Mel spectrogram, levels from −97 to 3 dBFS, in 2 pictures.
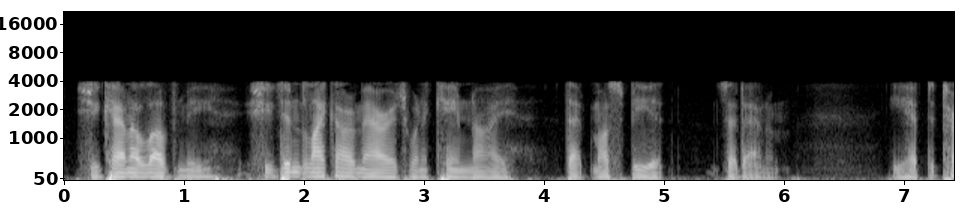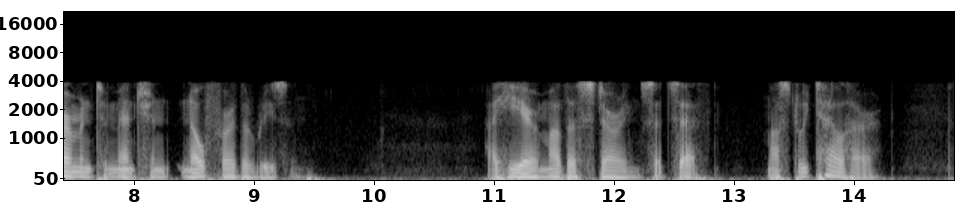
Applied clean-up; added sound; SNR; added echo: none; none; none; none.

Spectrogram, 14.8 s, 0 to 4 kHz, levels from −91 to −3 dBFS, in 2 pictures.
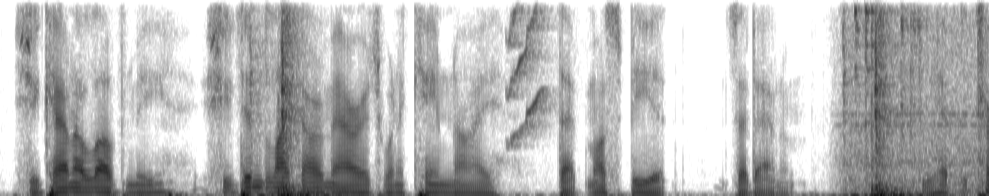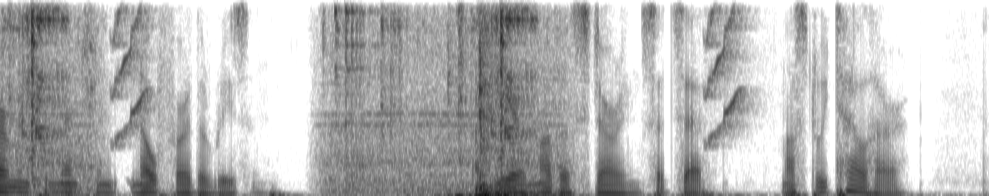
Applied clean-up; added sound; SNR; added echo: none; Coin (dropping) + Slam; 1 dB; none.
